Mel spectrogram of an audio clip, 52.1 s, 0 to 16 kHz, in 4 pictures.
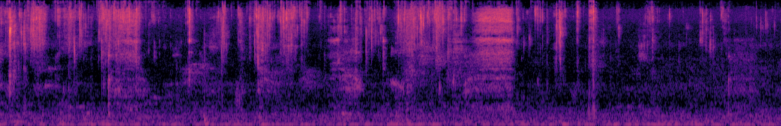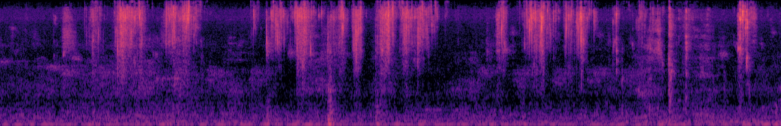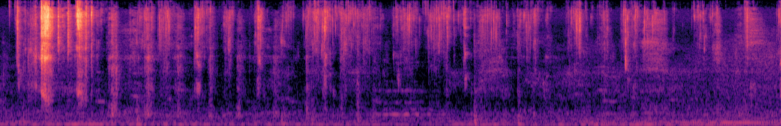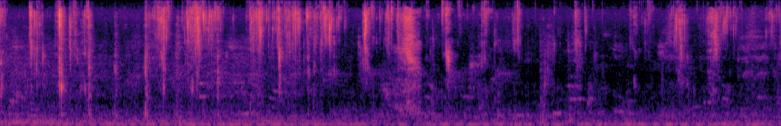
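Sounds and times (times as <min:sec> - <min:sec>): chewing and smacking: 0:00.0 - 0:07.9, 0:08.6 - 0:13.0, 0:13.9 - 0:16.6, 0:17.2 - 0:20.5, 0:21.1 - 0:52.0.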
